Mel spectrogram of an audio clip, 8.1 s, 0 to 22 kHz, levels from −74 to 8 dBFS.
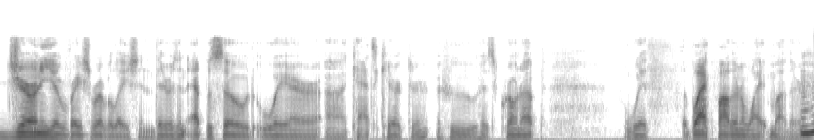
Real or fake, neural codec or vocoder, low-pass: real; none; 7.2 kHz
